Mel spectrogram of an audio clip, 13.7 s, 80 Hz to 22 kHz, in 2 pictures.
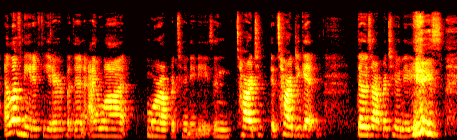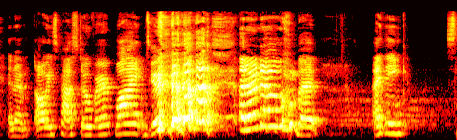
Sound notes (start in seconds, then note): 9.2 both laughs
